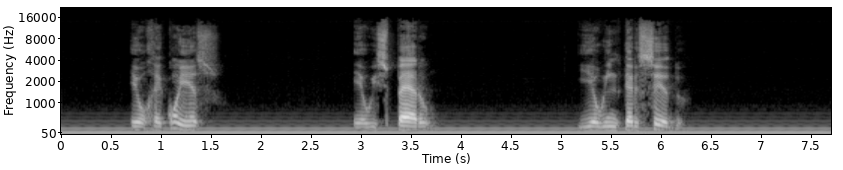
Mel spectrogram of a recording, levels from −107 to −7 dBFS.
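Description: A ground loop or nearby transformer is coupling the 60 Hz power line into the signal path for the whole clip, producing mains hum: a steady low tone at 60 Hz with some low harmonics, sitting roughly 15 dB below the sound.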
